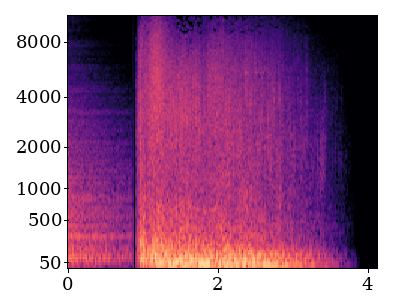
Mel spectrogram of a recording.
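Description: Cinematic boom sound effect edited onto the video. The fading tail of one deep impact hit is followed, about a second in, by a second sudden boom that rings on and fades out over about two and a half seconds.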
